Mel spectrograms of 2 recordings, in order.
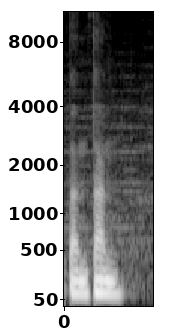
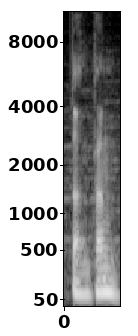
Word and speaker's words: Tintín: Y lo otro es, que, dato curioso, en Francia no le dicen Tintín, en Francia le dicen Tantán. Tantán.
